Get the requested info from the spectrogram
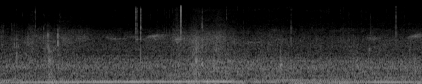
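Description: Small twig fire burning in a metal rocket stove under a teapot, with a few sharp crackles, over a steady low hum.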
